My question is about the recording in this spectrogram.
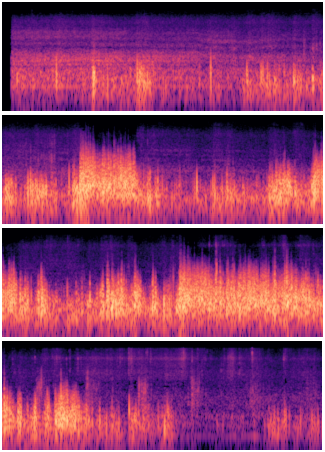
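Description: Wind buffeting the microphone in gusts, loudest about five seconds in and from about seven to thirteen seconds in, with leaves rustling close by; it eases off near the end.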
